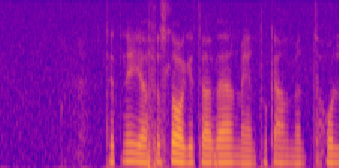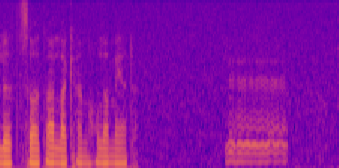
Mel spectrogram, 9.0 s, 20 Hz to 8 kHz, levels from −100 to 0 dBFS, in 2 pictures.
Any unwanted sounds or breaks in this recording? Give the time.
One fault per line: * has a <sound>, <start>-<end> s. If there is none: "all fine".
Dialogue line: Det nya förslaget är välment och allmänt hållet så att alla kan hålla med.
* has a laugh, 7.5-8.4 s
